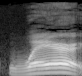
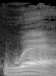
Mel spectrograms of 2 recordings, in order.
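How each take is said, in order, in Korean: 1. 끝의 r은 분명하게 발음됩니다. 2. 끝의 r은 생략됩니다. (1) "where 이렇게 발음되지 않고" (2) "where 이렇게 들립니다"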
